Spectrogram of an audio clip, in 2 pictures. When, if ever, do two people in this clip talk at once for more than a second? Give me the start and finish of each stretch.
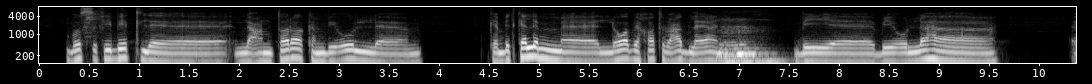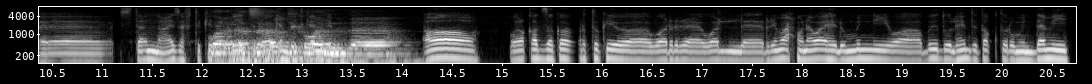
12.0-13.5

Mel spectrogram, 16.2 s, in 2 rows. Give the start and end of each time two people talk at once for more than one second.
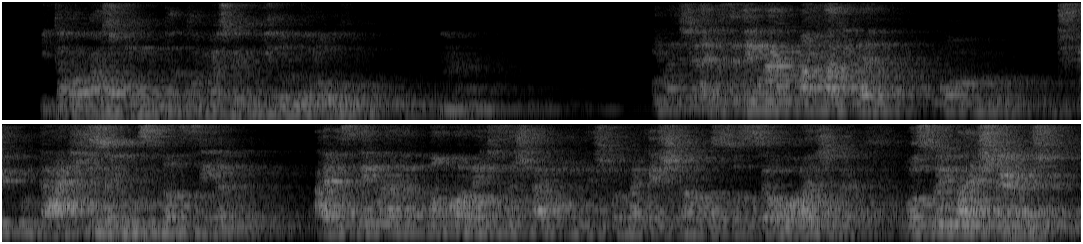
none

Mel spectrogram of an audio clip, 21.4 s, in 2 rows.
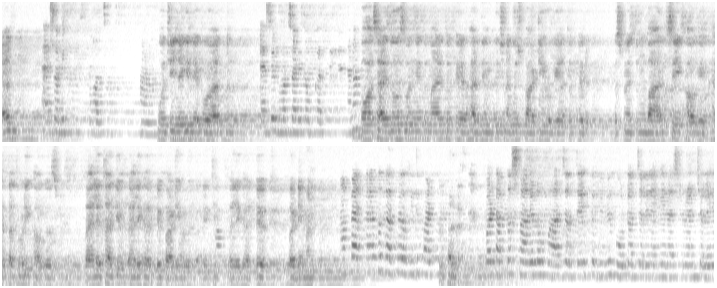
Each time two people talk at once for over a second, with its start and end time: none

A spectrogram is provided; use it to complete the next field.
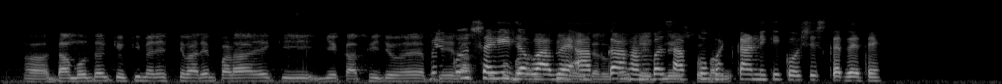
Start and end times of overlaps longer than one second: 4.3-7.2

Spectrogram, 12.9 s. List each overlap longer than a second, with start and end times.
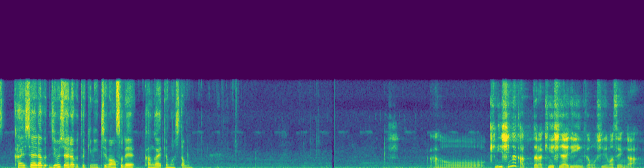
none

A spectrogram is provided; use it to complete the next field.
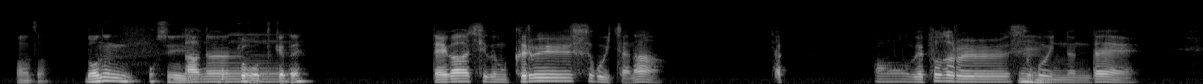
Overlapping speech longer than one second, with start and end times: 1.8-3.0

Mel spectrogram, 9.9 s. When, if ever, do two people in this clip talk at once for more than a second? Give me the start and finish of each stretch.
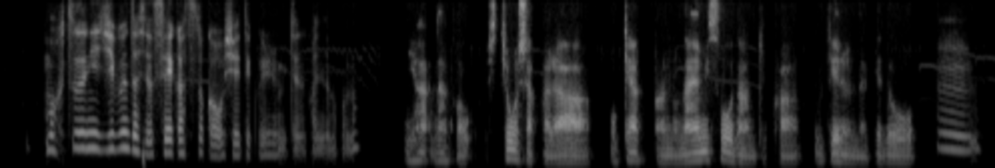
none

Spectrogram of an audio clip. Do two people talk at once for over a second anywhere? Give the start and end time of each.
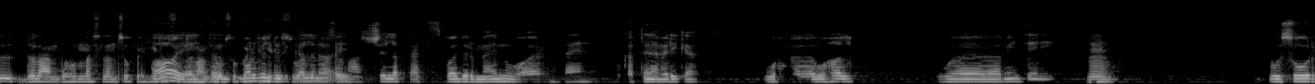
1.5-3.5

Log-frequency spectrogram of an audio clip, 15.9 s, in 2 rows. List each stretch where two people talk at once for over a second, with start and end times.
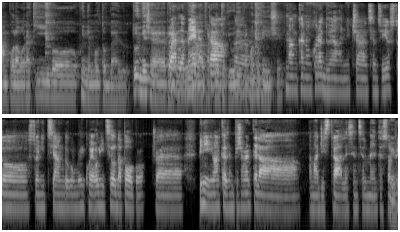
3.3-5.7

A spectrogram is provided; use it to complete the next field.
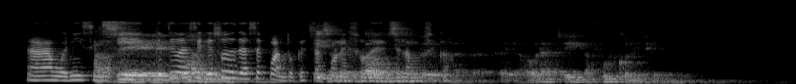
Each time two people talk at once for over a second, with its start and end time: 0.9-2.2, 3.1-4.5

